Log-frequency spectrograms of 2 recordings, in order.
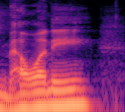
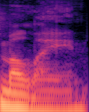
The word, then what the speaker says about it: Melain: which you'll hear in the uh in the books pronounced Melanie. Um it's not it's melain but I mean people have their it's like Elaine but with an M on the front Main.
